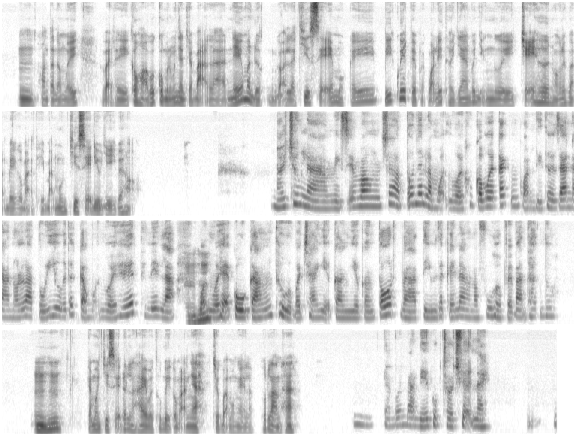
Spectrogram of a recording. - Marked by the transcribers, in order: tapping; distorted speech; static; other background noise
- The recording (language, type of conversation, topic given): Vietnamese, podcast, Bí quyết quản lý thời gian khi học của bạn là gì?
